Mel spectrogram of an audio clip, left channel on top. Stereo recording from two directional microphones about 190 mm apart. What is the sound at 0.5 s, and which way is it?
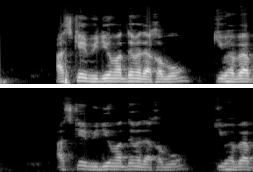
Speech, 40° left (ahead or behind).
